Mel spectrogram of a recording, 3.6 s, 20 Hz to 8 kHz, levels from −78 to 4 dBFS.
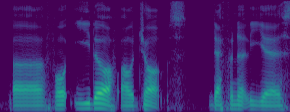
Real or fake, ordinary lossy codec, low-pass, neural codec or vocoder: real; none; none; none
